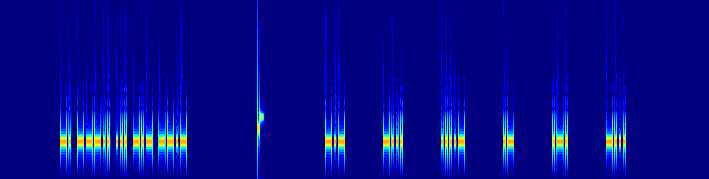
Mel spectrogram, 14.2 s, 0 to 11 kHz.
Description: Morse code, heard as a keyed tone, about 28 wpm, spaced as for 14 wpm, 700 Hz. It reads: N8SKQ KB4ARB
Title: USA Call Signs - 6x Character Spacing - 28wpm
